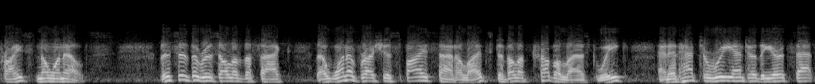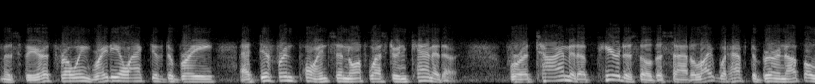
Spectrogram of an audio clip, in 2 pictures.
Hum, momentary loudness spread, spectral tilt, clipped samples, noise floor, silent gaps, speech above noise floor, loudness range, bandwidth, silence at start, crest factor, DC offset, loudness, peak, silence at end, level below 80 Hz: none; 5 LU; -9 dB/octave; under 0.1%; -40 dBFS; none; 23 dB; 2 LU; 7 kHz; 0 s; 14 dB; under 0.1%; -17 LUFS; -4 dBFS; 0 s; -64 dBFS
